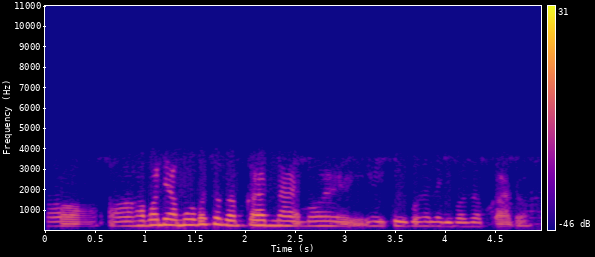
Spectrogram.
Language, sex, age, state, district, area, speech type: Assamese, female, 30-45, Assam, Nagaon, rural, conversation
